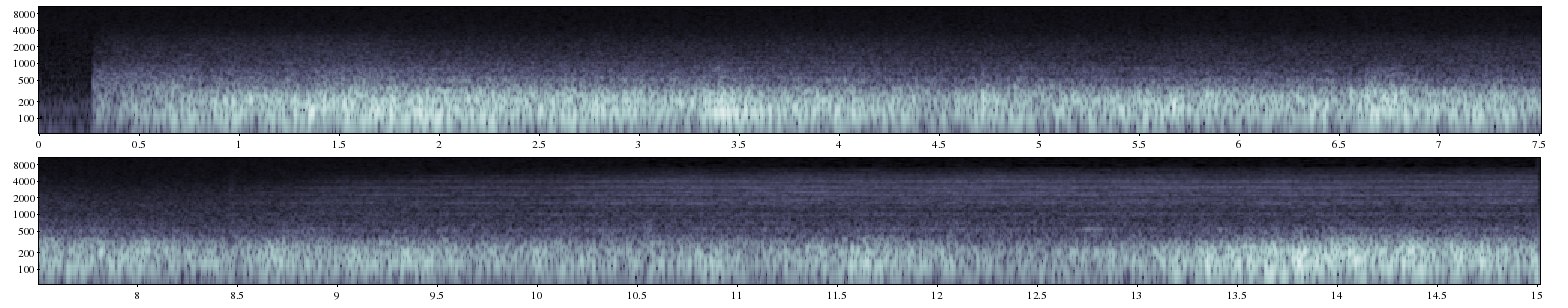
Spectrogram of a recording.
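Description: A low, rumbling wind-and-storm noise starts suddenly out of tape hiss and gusts steadily, a sound-effect intro on a metal demo tape. A sustained dark keyboard chord fades in under it about two-thirds of the way through.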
